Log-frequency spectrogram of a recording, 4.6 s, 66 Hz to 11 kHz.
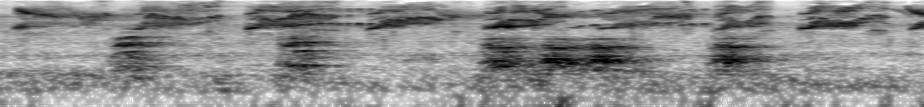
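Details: Fledgling white-eyes early in the season, 2020, recorded to lure birds into traps: high twittering bursts about twice a second, each with a buzzy lower edge, in a steady chorus.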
